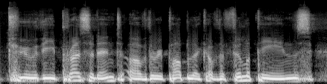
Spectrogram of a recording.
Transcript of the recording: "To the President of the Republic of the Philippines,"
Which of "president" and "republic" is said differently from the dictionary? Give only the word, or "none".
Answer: none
